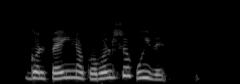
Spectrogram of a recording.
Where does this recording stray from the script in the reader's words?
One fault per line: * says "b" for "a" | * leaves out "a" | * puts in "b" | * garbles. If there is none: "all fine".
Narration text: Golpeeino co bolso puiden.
all fine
